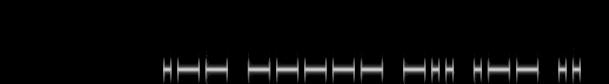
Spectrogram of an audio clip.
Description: Morse code, heard as a keyed tone, about 17 wpm, 700 Hz. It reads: W0DWI
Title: USA Call Signs - 5 Characters - Repeated 2x - 17wpm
